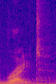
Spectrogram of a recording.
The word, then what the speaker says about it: Wright: pronounce English that's why my name is pronounced right it should be there's a w there's an r and there's a GH which is a sound they couldn't pronounce it they said we're not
